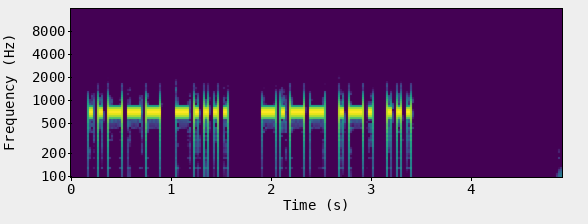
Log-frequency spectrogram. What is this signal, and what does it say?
Morse code, heard as a keyed tone, about 30 wpm, 700 Hz. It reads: 26 YRS
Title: Speed-Racing Common QSO Phrases - 25wpm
